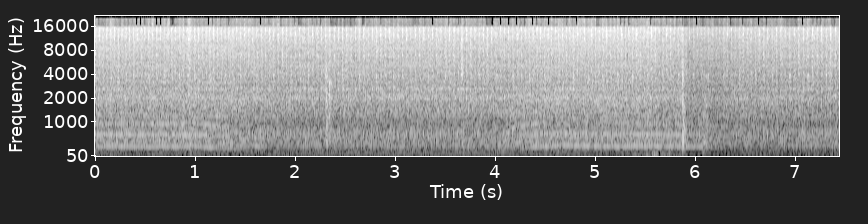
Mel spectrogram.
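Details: 2004 Acura TSX automatic, present since at least 138K miles: thin steady whine over the engine, stepping down and rising with speed; no shifting issues or warning lights; cause unknown, commenters suggest torque converter.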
